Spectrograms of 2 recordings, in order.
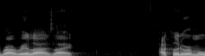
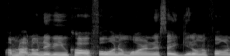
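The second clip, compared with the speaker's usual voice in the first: pitched-up angry telling-off; indignant retort; 7 semitones higher than usual. Retold or imitated. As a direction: rant at the caller who woke him. Retold angry refusal.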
